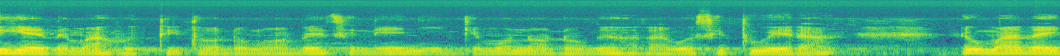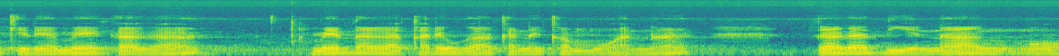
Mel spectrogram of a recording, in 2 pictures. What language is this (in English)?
Kikuyu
